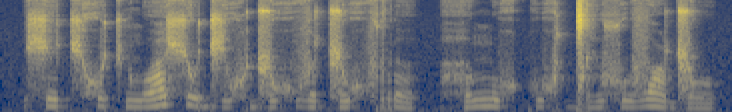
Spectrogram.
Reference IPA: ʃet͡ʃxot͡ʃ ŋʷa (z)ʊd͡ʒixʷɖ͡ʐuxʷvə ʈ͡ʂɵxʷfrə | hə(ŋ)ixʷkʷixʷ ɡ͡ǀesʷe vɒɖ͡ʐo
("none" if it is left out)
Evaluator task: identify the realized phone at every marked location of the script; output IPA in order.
ʃ, ŋʷ

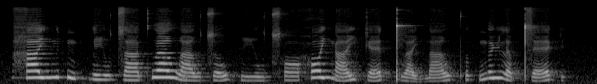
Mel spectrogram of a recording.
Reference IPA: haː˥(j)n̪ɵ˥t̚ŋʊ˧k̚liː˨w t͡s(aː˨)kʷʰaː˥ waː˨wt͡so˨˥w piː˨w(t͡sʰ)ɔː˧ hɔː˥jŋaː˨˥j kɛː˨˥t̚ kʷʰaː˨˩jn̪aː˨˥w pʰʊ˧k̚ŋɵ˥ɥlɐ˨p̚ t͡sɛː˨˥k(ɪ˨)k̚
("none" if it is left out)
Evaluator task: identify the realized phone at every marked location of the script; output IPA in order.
j, aː˨, t͡sʰ, ɪ˨˥

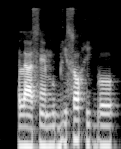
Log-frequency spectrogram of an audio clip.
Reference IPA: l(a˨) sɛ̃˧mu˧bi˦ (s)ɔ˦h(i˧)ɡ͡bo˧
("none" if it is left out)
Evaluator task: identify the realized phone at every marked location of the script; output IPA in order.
a˨, s, i˧

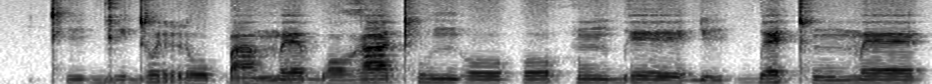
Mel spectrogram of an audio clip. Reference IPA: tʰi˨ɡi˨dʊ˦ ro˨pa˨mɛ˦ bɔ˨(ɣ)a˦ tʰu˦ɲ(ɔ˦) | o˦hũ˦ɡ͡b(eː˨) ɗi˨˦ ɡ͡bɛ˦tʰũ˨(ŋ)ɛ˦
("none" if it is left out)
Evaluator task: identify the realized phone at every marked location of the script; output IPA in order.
ɣ, o˦, eː˦˨, m

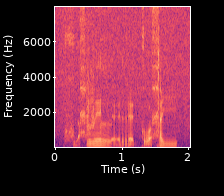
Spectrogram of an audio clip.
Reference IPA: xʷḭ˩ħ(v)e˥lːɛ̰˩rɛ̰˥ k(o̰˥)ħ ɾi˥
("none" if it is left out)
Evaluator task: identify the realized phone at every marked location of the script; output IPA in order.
v, o̰˥

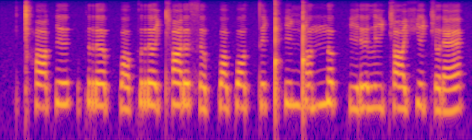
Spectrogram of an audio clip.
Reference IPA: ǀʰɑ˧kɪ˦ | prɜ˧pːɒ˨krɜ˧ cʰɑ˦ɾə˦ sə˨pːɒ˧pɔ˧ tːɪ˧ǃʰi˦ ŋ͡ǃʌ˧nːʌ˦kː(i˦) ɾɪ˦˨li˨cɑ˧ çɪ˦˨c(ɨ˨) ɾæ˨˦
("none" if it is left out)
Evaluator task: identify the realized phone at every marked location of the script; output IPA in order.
i˨, ə˨

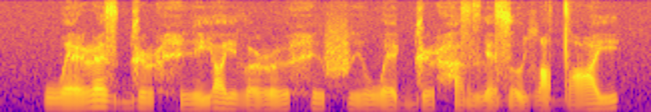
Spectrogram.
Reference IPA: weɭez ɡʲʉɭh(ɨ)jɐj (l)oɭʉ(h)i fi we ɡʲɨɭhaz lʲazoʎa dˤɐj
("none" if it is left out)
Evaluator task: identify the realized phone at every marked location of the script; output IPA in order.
i, l, h

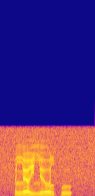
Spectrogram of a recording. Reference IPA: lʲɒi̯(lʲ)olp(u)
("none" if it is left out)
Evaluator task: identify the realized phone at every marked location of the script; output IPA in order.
lʲ, u

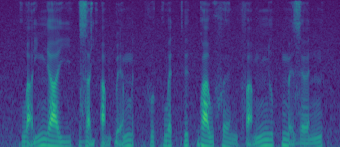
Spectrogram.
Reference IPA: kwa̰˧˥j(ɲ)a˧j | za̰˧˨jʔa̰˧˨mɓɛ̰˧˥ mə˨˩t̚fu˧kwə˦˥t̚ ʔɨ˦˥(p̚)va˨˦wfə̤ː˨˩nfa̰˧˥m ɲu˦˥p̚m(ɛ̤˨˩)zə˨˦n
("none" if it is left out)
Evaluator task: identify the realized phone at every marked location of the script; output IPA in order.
ɲ, k̚, ɛ̰˧˨

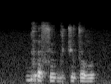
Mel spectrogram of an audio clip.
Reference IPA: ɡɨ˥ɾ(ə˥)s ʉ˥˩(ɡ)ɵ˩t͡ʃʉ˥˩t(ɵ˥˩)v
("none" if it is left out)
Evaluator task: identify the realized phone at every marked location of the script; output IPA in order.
ə˧˩˧, ɡ, ɵ˥˩

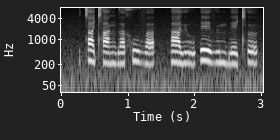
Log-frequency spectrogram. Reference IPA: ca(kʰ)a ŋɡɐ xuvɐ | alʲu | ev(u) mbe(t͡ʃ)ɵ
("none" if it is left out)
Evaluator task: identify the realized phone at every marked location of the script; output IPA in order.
cʰ, ʉ, cʰ

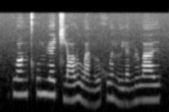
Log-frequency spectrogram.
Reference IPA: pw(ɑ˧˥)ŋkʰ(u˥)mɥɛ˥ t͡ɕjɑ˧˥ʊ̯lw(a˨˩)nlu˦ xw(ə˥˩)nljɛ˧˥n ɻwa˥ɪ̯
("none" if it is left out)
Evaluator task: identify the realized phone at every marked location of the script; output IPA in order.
ɑ˥, u˥, a˨˩, ə˥˩

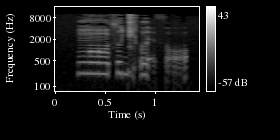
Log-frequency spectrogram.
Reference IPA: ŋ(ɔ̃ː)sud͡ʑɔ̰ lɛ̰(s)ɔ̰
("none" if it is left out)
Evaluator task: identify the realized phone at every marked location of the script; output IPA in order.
ɔ̃ː, θ

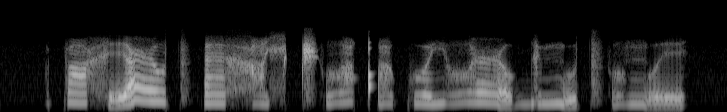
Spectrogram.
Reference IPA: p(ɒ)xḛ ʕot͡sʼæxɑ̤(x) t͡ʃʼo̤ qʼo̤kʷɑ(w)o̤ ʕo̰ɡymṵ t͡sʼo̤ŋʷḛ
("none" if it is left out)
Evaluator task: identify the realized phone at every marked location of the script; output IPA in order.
ɑ, ç, j

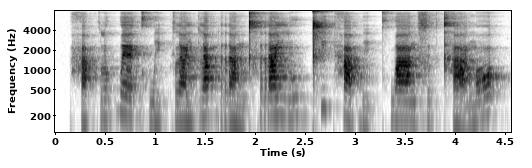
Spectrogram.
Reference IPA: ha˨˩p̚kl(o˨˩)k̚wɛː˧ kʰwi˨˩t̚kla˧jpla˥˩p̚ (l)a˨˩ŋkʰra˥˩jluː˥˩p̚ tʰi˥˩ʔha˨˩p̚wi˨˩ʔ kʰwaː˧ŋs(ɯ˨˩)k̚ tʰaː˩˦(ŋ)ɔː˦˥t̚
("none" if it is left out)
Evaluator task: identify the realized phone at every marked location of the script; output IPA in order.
o˦˥, r, ɯ˨˩, ŋ

